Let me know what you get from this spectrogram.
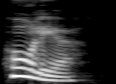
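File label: "haulier", English, uk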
